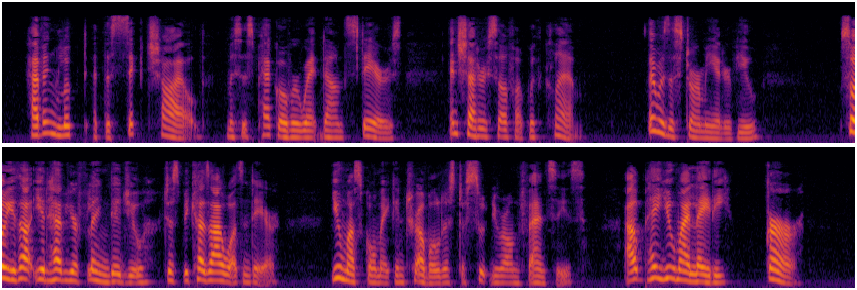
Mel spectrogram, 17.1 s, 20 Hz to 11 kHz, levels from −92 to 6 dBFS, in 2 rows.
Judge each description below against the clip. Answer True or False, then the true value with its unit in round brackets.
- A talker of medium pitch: True (175 Hz)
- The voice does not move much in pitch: False (5.1 semitones)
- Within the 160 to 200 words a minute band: True (190 wpm)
